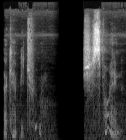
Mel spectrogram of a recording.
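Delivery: whispered denial; disbelieving whisper. Acted. Elrin hears the girl should be dead, whispering. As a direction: breathe it out in shock.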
